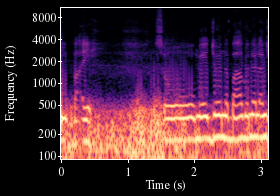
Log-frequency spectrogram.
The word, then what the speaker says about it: Bay: bayan na to ah yung spelling nga niya ay bay pero ang pronunciation dito sa Laguna ng bayan na to ay Bae so medyo Nabago na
